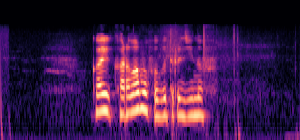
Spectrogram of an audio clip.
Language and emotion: Russian, neutral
